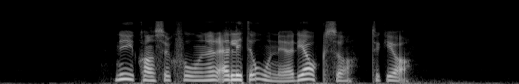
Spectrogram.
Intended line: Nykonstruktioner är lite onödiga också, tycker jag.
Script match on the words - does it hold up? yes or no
yes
